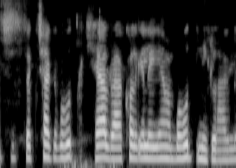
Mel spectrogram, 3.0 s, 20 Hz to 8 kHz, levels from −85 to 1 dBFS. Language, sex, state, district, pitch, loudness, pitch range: Maithili, female, Bihar, Saharsa, 210 Hz, -20 LUFS, 200-220 Hz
